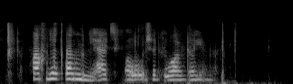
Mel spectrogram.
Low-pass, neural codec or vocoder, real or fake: 7.2 kHz; codec, 16 kHz, 1 kbps, FreqCodec, smaller model; fake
